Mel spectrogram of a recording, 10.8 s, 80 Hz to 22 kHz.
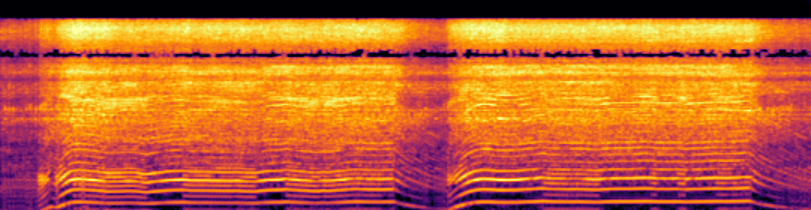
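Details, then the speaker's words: Husqvarna 346 XP chainsaw after cleaning the scored cylinder and fitting a new piston and ring, cutting wood: revs up cleanly, strong steady scream through each cut, drops back smoothly; runs healthy, idle slightly high. "not so much a lemon anymore guys this thing is awesome let me start it up show you cutting here"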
